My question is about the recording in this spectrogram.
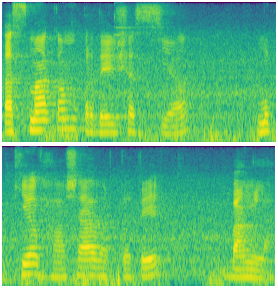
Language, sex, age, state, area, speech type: Sanskrit, male, 18-30, Tripura, rural, spontaneous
